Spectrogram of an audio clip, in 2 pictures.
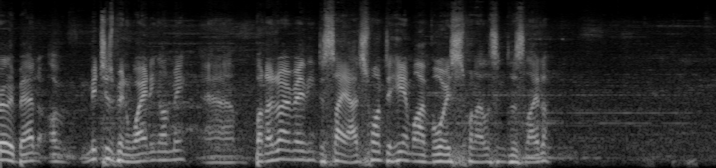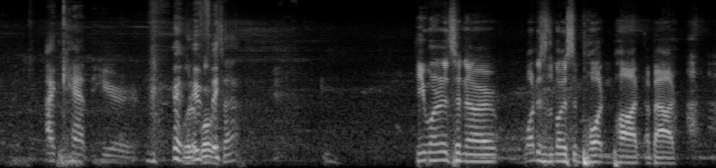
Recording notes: Live at Oz Comic Con 2017. Join us for this extended live episode.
